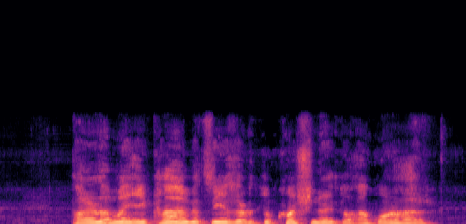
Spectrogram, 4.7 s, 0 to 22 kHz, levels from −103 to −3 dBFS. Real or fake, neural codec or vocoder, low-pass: fake; codec, 44.1 kHz, 3.4 kbps, Pupu-Codec; 10.8 kHz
